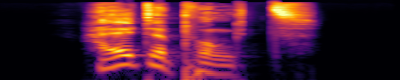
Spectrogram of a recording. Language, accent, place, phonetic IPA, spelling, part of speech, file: German, Germany, Berlin, [ˈhaltəˌpʊŋkt͡s], Haltepunkts, noun, De-Haltepunkts.ogg
- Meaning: genitive singular of Haltepunkt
